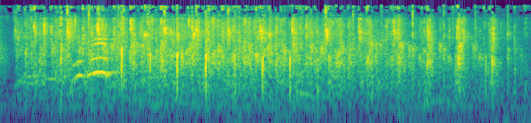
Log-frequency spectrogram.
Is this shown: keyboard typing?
no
